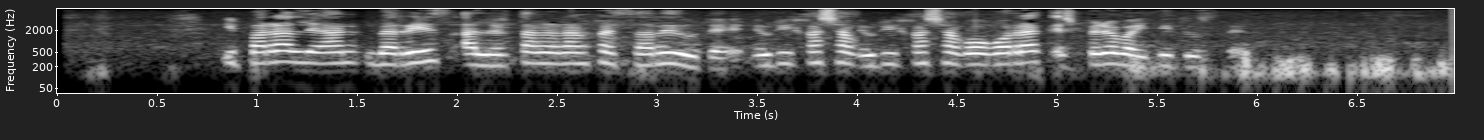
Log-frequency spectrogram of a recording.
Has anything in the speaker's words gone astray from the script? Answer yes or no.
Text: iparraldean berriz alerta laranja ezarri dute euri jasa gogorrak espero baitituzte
yes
